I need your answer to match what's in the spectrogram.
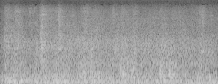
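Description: A freight train rolls along the tracks, a loud, steady rumble of wheels and cars with faint rhythmic clatter running underneath. No one speaks.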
